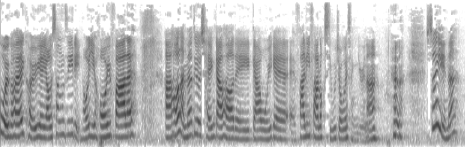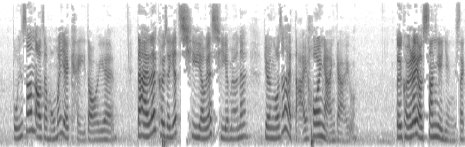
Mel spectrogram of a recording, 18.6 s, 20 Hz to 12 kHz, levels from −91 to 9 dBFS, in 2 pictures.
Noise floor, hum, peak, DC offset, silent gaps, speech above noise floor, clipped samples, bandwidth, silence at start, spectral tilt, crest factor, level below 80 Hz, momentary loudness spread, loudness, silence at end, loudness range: -53 dBFS; none; -2 dBFS; under 0.1%; none; 29 dB; under 0.1%; 11.5 kHz; 0 s; -2 dB/octave; 22 dB; -68 dBFS; 14 LU; -23 LUFS; 0 s; 6 LU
